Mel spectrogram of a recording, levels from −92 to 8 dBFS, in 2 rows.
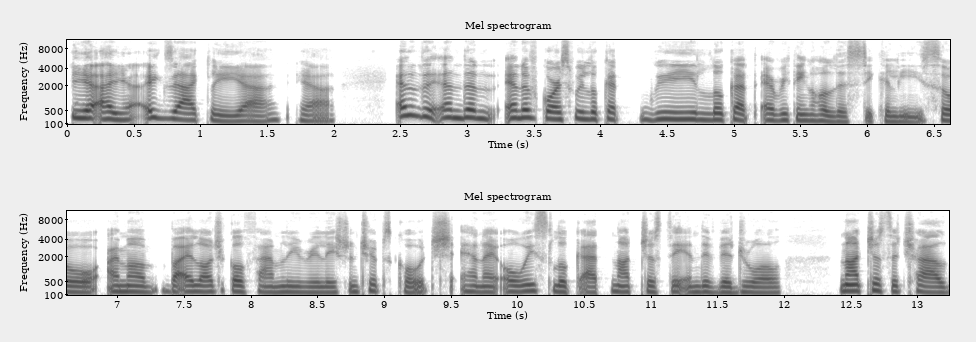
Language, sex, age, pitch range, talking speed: English, female, 30-49, 170-215 Hz, 180 wpm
